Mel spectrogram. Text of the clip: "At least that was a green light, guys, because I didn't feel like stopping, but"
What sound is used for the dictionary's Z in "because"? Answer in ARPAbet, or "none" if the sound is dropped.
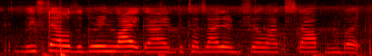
Z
